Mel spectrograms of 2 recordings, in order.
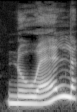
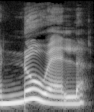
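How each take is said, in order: First: "Noël" repeated louder, open ë; French repeat. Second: "Noël" said slowly, open ë; French word. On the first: Scene: teacher repeating the word louder for students. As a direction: say "Noël" again, stronger. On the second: Scene: teacher giving the tréma example. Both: Shown as a demonstration. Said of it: "And for the tréma".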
